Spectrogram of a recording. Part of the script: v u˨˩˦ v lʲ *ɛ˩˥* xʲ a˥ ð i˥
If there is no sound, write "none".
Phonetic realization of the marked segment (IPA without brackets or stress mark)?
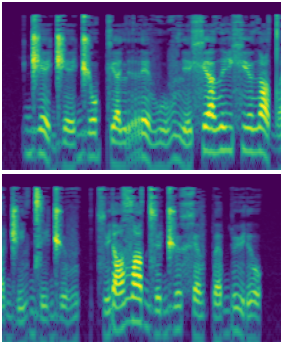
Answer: ɛ˩˥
